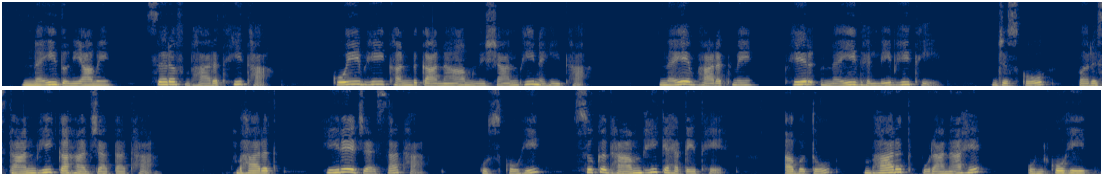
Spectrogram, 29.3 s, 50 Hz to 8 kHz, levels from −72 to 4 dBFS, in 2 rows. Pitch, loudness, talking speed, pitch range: 195 Hz, -21 LUFS, 95 wpm, 175-235 Hz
